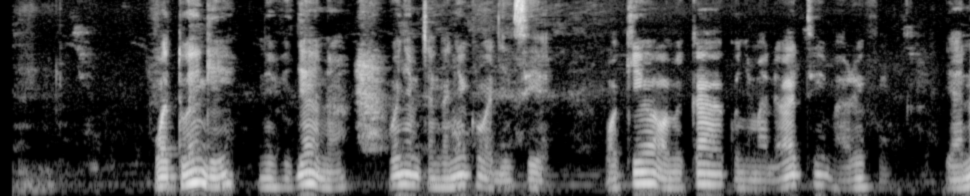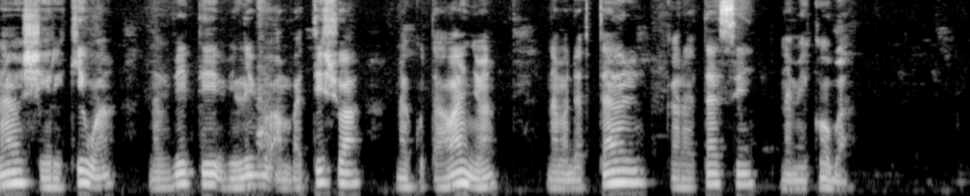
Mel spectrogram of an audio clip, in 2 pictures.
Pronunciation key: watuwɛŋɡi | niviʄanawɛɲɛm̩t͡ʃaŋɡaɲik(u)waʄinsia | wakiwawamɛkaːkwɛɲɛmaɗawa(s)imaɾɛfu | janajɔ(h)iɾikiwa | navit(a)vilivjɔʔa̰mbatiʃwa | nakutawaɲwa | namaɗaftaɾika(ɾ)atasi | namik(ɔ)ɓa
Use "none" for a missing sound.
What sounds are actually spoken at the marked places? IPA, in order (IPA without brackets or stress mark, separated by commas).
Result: ɔ, t, ʃ, i, ɾ, ɔ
